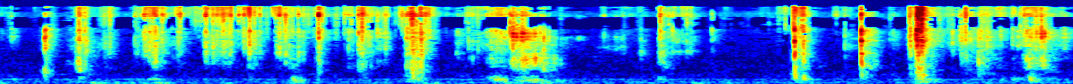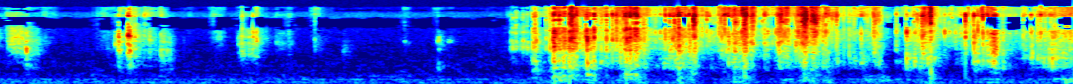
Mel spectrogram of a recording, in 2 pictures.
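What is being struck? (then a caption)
Solid soap bar cut with a blade. A steel utility blade cuts a grid into a hand-held, solid, round, multicolored soap puck in pastel colors and scrapes it into cubes. Crisp, dry, crunchy scrapes and short tearing strokes come in irregular bursts with brief pauses, each ending almost instantly. In the last few seconds they merge into a denser, brighter stretch of continuous scraping.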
